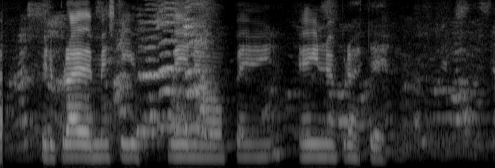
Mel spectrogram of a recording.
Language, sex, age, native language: Icelandic, male, 11, Icelandic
